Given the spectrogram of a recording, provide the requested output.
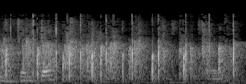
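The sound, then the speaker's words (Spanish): A burst of applause welcoming a show's second guest, with many hands clapping in a dense, uneven patter for a couple of seconds. Voices can be heard faintly mixed in with the clapping. “Un aplauso,”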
